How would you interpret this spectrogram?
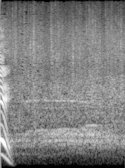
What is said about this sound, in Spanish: Si lo crees, dale un fuerte grito de júbilo al Señor. Vamos más fuerte.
